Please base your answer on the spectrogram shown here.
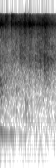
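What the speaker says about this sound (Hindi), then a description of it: "टिक्कू पानी आ गया" Water running from a household tap into a tub or bucket, a steady broadband rush that fills the whole second at even loudness with no voices over it.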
